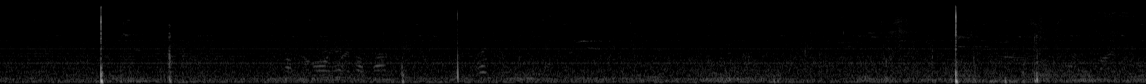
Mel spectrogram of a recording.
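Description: A soccer ball is kicked with sharp thumps outdoors.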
